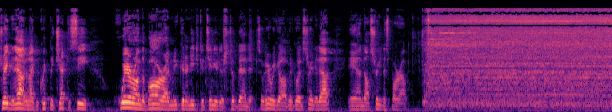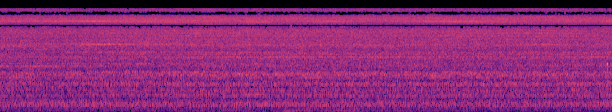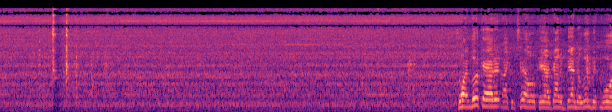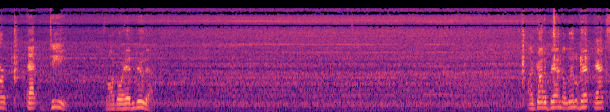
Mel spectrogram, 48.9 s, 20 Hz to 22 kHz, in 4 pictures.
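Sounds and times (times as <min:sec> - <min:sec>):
electric motor and hydraulic pump: 0:08.4 - 0:48.9.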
